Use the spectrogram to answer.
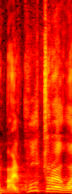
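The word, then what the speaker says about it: מלכות: 이 나라라는 개념은 히브리 말 이제 말쿠트라고 하는, 말구두. 추워서 여러분 말구두 많이 신고 다니시잖아요. 발음이 비슷해. 말쿠트.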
